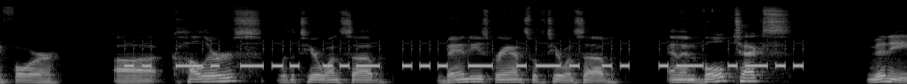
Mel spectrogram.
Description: Morse code, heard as a keyed tone, hand-sent with a straight key, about 14 wpm, 880 Hz, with speech in English. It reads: INDUSTRIAL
